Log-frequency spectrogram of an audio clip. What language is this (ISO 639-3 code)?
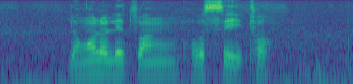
sot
